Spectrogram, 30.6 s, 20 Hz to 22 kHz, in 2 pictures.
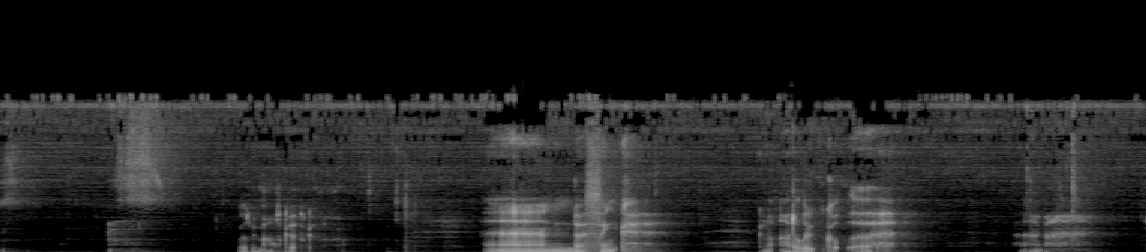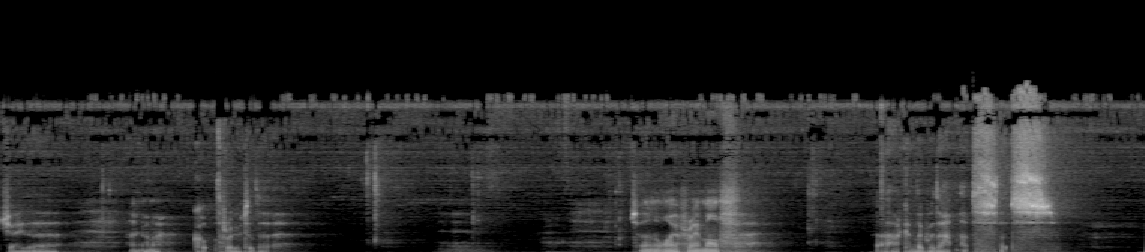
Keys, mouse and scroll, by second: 4.0 click, 5.2 0, 7.2-10.1 shift+middle drag, 10.1 ctrl+r, 13.0 click, 14.0 shift+click, 15.2 j, 16.6 k, 21.6 Tab, 23.3 alt+v, 24.6-25.0 scroll down 1, 25.0-27.1 middle drag, 27.1-27.5 scroll down 1, 27.5-30.5 middle drag.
